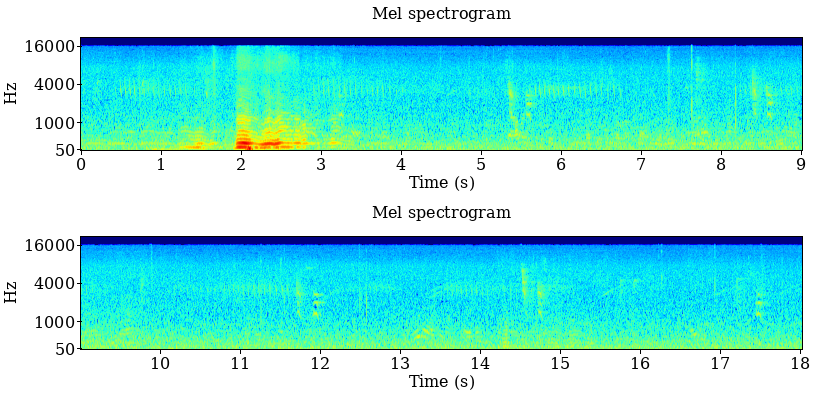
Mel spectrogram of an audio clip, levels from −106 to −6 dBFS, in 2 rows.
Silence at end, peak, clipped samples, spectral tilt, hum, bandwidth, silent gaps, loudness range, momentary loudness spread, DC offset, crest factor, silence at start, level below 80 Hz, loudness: 0 s; -8 dBFS; under 0.1%; -6 dB/octave; none; 16.5 kHz; none; 18 LU; 14 LU; 0.1%; 26 dB; 0 s; -48 dBFS; -32 LUFS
